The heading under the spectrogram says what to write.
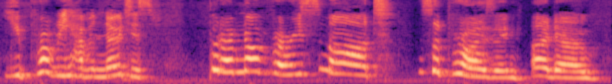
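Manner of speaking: big strongman admitting a weakness; booming sheepish Hercules; sheepish hero. A narrator's reading. Hercules voiced in story.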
